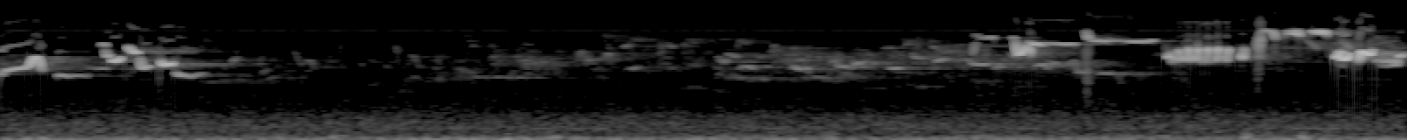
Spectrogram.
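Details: A bird, said to make many different kinds of sounds: a few sharp high chirps, a quiet pause, then a louder, faster string of whistled and buzzy notes that build toward the end.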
